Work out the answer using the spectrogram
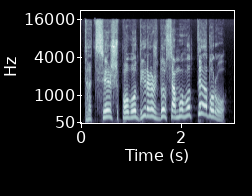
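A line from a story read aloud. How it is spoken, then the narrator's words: Exclaimed with delight. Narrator (Ukrainian): Із захопленням вигукнув він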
